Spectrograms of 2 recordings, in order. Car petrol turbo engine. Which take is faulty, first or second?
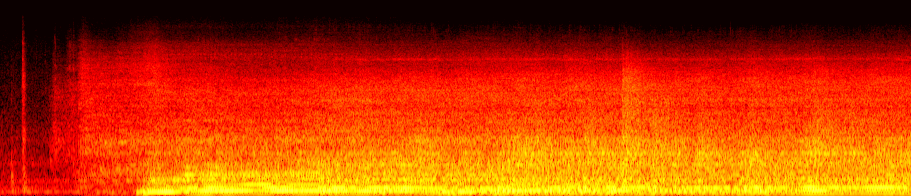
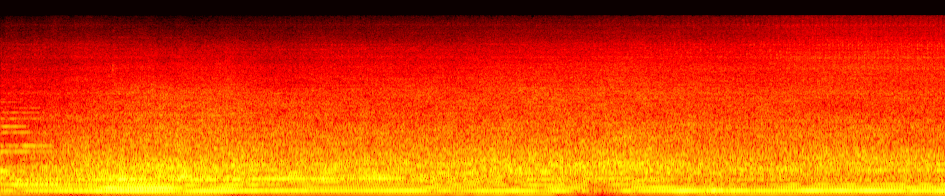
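first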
